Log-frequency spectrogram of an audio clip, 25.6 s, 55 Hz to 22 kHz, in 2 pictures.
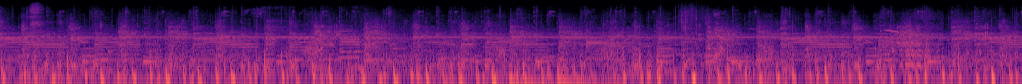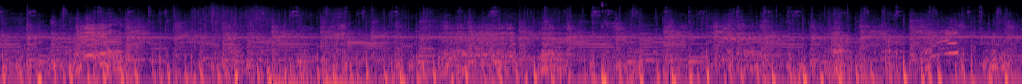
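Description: A horse gallops steadily in Red Dead Redemption 2, its hoofbeats drumming continuously over a busy game soundscape for the whole stretch, with occasional neighs.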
